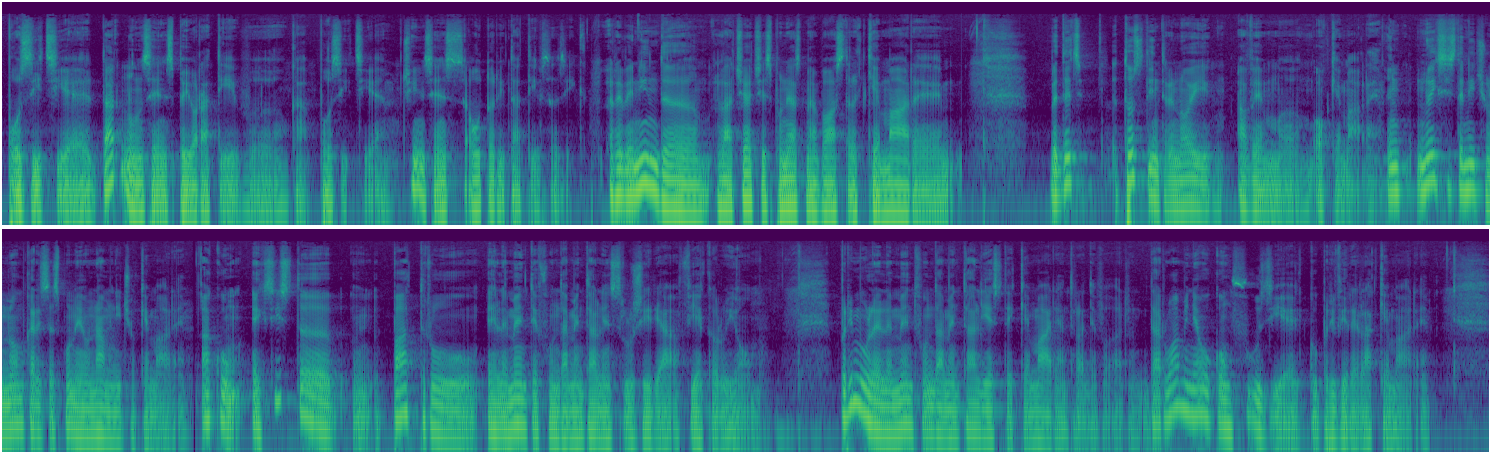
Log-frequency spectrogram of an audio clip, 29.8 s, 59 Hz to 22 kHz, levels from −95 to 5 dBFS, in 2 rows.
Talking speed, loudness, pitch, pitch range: 130 wpm, -29 LUFS, 100 Hz, 90-125 Hz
